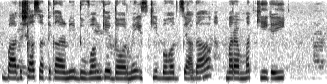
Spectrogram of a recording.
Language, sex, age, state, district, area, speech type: Urdu, female, 18-30, Telangana, Hyderabad, urban, read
